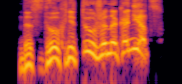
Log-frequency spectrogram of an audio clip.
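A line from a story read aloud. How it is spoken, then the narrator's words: Growl. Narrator (Russian): прорычал Синицын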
